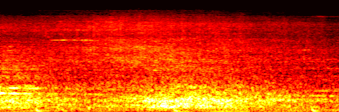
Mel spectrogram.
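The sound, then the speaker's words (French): A train rumbles past with a steady, loud roar of wheels on rails and a faint high metallic squeal of the wheels. No one speaks. “Il continue et raconte que de fil en aiguille, les bulles sont devenues des trains.”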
